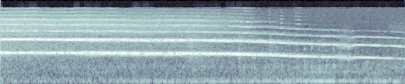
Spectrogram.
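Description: Opera singer Alicia Botti in Thomas and Friends lets out one long, piercing high scream that holds steady for about three seconds, then slowly falls in pitch as it fades a little.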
